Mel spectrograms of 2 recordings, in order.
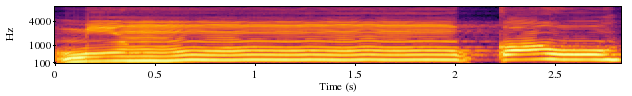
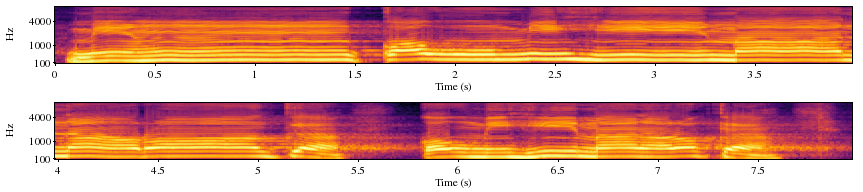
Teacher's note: Ketika kita membaca nun, kita bersiap membaca qaf. Memang untuk huruf qaf dan kaf itu membentuk suara eng ya, karena memang ketika kita menyiapkan huruf qaf memang membentuk suara tersebut. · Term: ikhfa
